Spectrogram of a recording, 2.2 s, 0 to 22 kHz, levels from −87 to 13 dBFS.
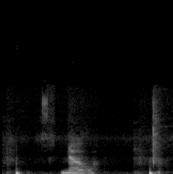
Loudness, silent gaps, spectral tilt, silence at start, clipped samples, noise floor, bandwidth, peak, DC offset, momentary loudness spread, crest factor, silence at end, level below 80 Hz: -30 LUFS; none; -6.5 dB/octave; 0.2 s; under 0.1%; -62 dBFS; 11 kHz; -10 dBFS; under 0.1%; 17 LU; 22 dB; 0.15 s; -58 dBFS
